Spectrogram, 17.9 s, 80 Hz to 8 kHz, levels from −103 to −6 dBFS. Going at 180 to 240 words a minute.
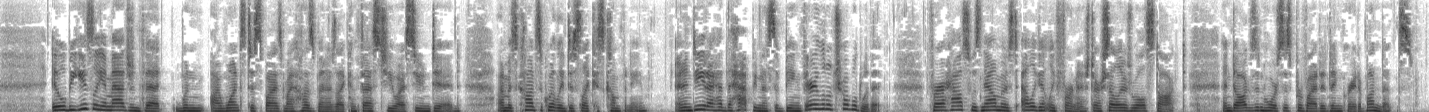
Yes: average, 200 wpm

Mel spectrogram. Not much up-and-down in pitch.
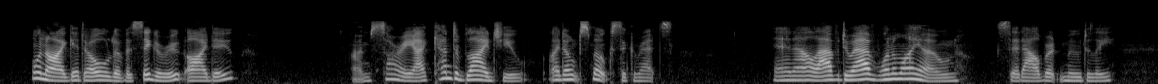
No: average, 4.4 semitones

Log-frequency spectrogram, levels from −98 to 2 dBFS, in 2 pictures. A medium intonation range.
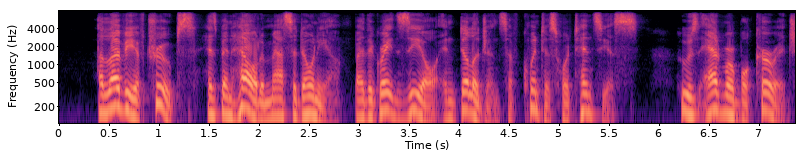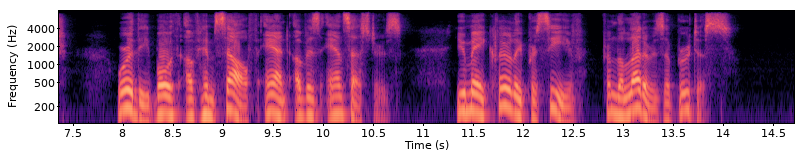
Yes: average, 4.7 semitones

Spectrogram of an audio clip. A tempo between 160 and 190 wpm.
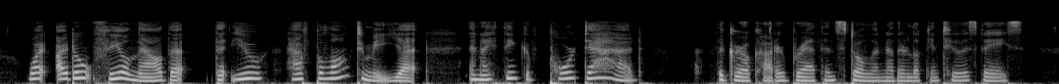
Yes: average, 175 wpm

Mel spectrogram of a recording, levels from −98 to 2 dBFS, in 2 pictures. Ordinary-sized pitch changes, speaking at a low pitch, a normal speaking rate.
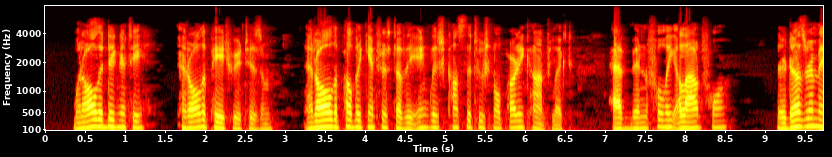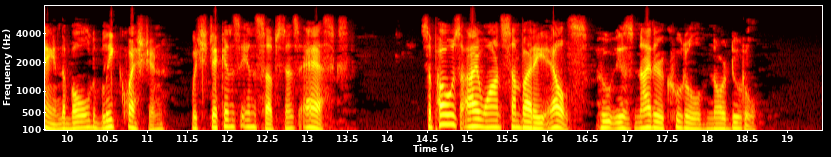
No: average, 3.2 semitones; medium, 145 Hz; average, 145 wpm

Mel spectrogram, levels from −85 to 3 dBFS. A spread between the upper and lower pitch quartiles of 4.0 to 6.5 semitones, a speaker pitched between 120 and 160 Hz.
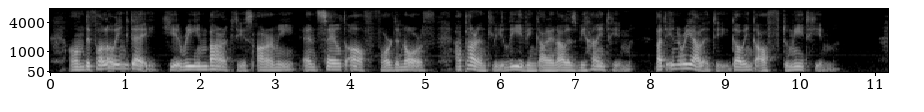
Yes: average, 4.5 semitones; medium, 140 Hz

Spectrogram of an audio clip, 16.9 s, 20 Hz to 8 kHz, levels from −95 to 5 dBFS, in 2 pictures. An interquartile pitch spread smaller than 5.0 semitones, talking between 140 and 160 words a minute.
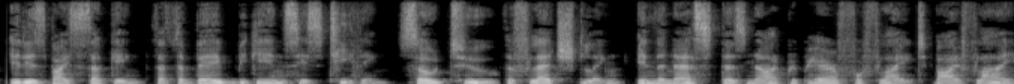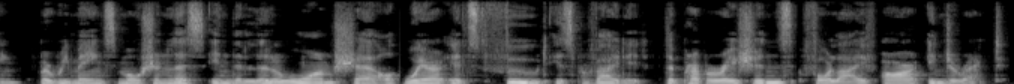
Yes: average, 3.4 semitones; average, 155 wpm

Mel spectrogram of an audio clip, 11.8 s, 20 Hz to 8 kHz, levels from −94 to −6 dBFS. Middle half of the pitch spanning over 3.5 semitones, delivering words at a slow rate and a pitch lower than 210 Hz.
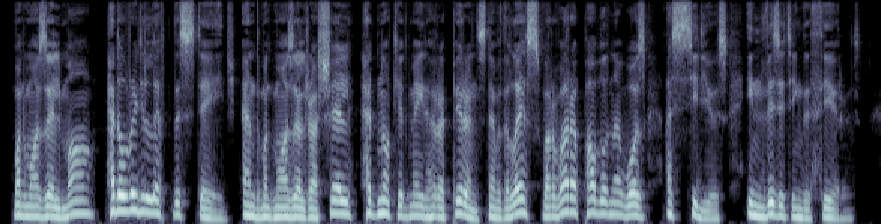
Yes: average, 5.3 semitones; slow, 130 wpm; low, 135 Hz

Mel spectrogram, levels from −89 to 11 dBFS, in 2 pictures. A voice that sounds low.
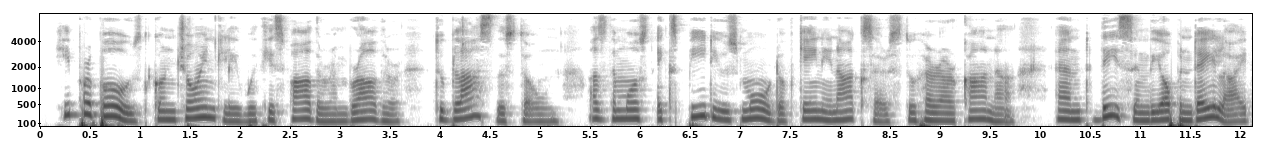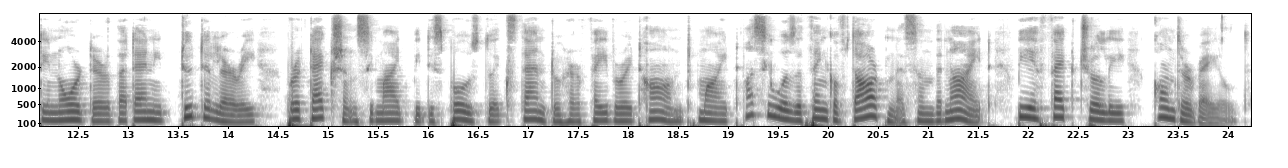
No: medium, 160 Hz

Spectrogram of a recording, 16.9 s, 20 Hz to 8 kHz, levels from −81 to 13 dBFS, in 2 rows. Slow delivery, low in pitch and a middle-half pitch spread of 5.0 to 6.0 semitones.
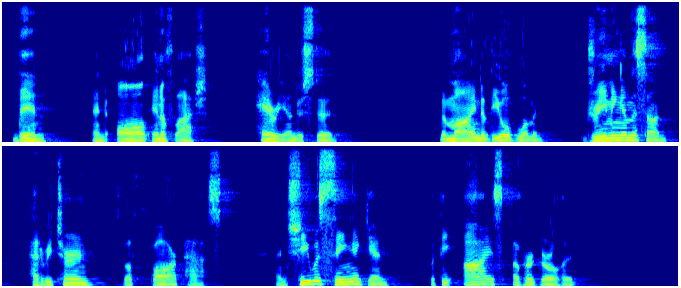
Yes: slow, 125 wpm; low, 100 Hz; wide, 5.4 semitones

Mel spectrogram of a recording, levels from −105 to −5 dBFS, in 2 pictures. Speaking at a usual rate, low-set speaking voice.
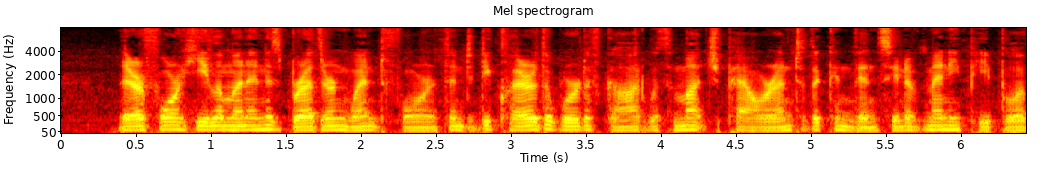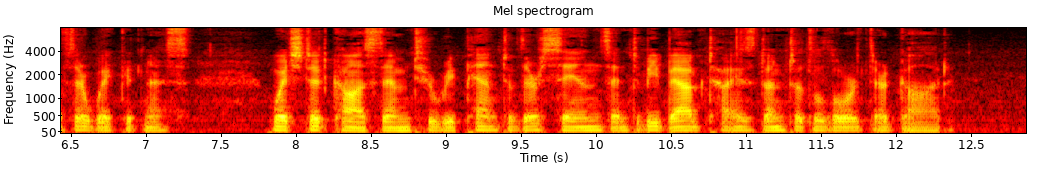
No: fast, 210 wpm; very low, 95 Hz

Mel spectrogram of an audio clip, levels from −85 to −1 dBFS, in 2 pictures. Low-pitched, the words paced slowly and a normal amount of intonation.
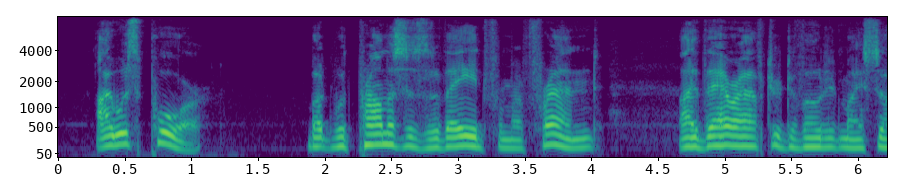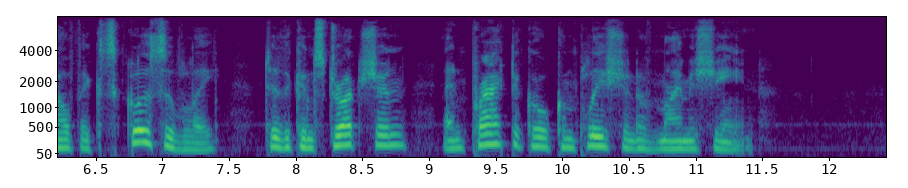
No: medium, 145 Hz; slow, 120 wpm; average, 4.2 semitones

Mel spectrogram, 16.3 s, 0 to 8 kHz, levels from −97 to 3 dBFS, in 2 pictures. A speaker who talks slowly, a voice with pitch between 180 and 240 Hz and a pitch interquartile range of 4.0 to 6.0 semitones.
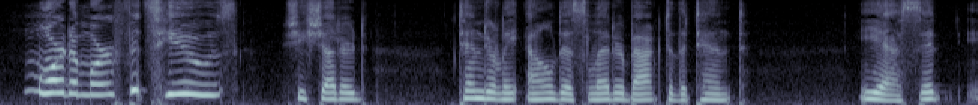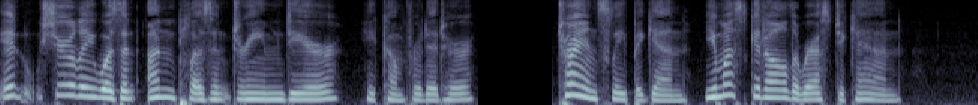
Yes: slow, 130 wpm; medium, 185 Hz; wide, 5.5 semitones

